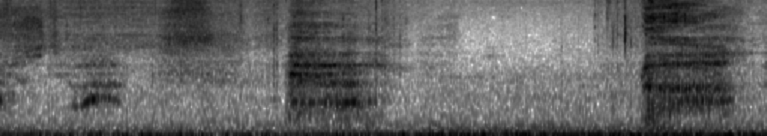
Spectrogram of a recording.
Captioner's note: sighing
